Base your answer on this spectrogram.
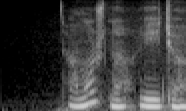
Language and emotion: Russian, sad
